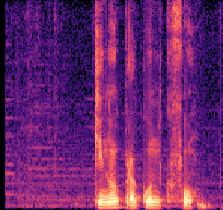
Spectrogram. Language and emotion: Russian, neutral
